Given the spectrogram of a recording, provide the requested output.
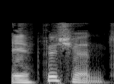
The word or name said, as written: efficiently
